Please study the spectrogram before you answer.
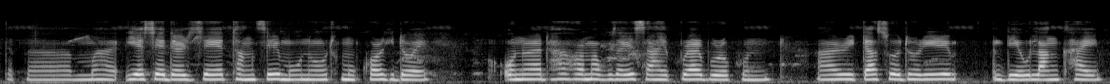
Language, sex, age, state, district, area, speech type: Assamese, female, 18-30, Assam, Lakhimpur, rural, spontaneous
